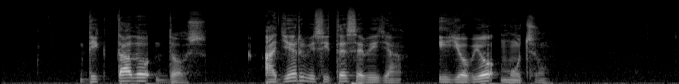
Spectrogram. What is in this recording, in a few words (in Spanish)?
Dictado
